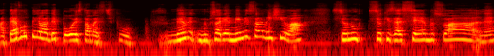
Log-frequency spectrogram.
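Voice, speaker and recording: The tone is animated, with ordinary pitch variation. Delivery comes at a moderate pace. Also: woman, high pitch for a woman. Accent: Brazilian. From Brazil. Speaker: spiritist online teacher and meditation guide. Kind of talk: casual teaching talk on a livestream.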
